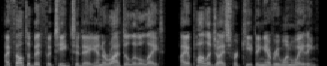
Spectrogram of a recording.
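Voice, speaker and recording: A man's voice: mid-range voice, lively intonation, racing, a bit bright, no room sound, studio quality, lightly acted. A man voicing an arrogant young noblewoman with a haughty, mocking manner.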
